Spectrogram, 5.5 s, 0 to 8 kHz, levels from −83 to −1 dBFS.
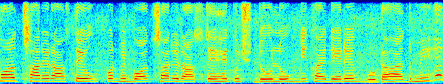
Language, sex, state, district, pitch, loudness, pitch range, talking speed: Hindi, female, Uttar Pradesh, Jalaun, 255 Hz, -12 LUFS, 245-275 Hz, 250 wpm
